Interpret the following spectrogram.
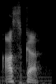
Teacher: When it comes to more Western people, they tend to put a lot of emphasis on the middle syllable rather than the Japanese way where it doesn't technically have any kind of like accentuation. They just kind of say it all, you know, monotone.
